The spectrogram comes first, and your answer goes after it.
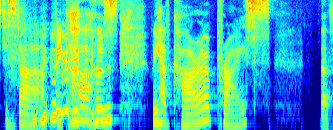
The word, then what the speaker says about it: Karah Preiss: Well, I feel like this is a good place to start because we have Karah Preiss.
